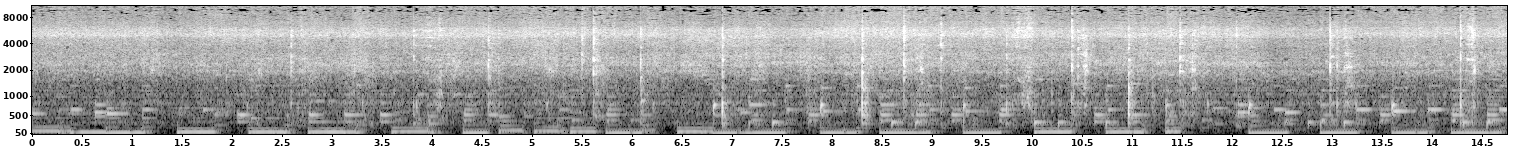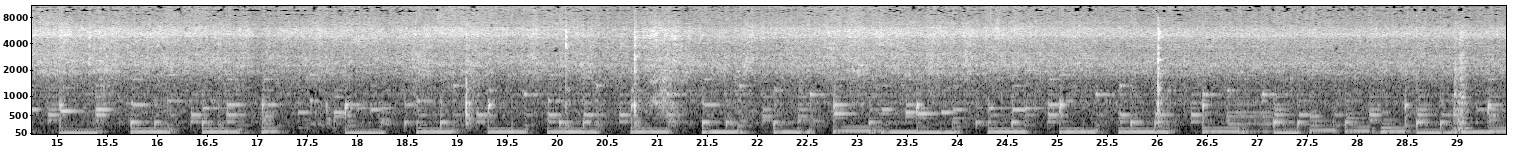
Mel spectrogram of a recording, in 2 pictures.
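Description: Chicken pieces, garlic and onion sizzling in hot oil in a steel wok while a metal spatula stirs them, with frequent clicks and scrapes of the spatula against the pan.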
